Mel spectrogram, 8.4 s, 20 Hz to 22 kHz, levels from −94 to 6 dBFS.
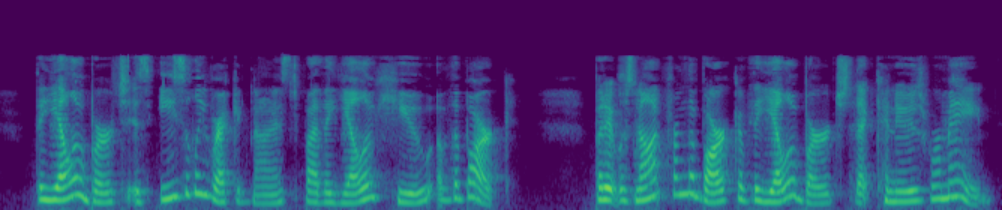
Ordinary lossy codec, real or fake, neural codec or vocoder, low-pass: AAC, 32 kbps; real; none; 7.2 kHz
